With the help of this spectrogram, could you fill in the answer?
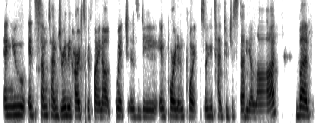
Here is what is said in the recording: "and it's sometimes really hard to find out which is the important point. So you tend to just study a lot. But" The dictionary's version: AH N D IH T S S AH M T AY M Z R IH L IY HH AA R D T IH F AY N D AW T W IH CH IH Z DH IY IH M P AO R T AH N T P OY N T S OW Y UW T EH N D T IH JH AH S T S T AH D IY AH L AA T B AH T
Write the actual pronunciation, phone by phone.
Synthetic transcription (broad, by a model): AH N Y IH T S S AH M T AY M Z R IH L IY HH AA R D T IH F AY N D AW T W IH CH IH Z DH IY IH M P AO R T N P OY N T S OW Y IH T EH N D T IH JH AH S T S T AH D IY AH L AA T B AH T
